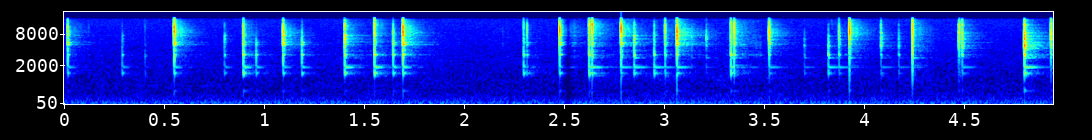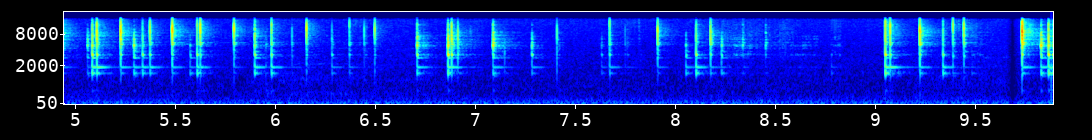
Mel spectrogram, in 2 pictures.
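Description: Gentle tapping on a ceramic Darth Vader mug, with a steady run of quick, bright clinks in irregular rhythm. Each tap is crisp and high-pitched and dies away almost instantly over a faint low background hum.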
